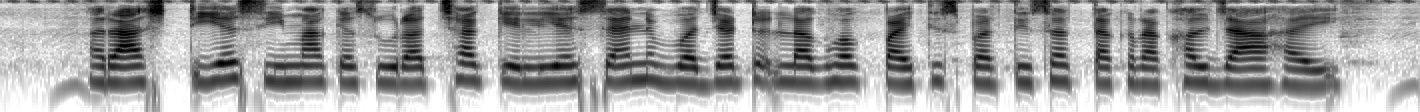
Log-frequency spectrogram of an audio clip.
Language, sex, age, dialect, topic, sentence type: Magahi, female, 18-24, Central/Standard, banking, statement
